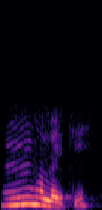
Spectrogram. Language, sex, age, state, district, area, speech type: Odia, female, 30-45, Odisha, Kandhamal, rural, conversation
